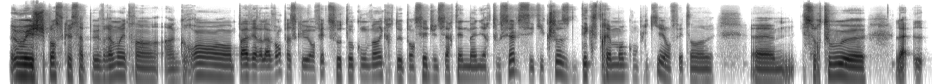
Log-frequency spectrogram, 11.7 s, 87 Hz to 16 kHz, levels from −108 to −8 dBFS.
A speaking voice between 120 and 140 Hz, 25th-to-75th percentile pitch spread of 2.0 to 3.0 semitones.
Yes: low, 135 Hz; narrow, 2.5 semitones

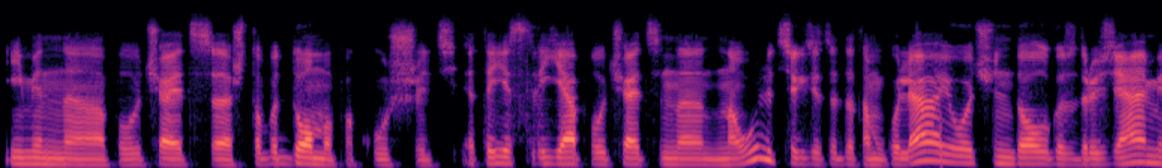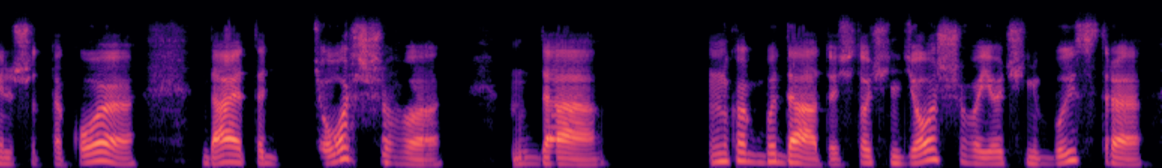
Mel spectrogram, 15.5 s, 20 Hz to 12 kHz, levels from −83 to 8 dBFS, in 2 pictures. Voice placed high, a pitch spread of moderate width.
No: low, 120 Hz; average, 3.4 semitones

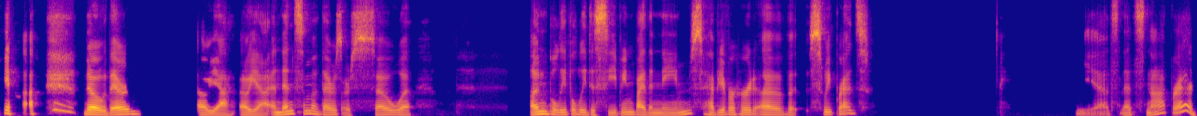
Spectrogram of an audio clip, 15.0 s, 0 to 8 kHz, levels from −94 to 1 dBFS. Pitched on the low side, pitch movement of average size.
No: medium, 145 Hz; average, 3.0 semitones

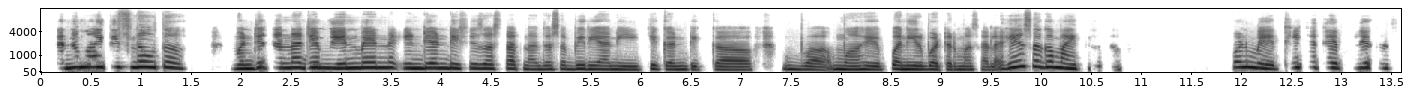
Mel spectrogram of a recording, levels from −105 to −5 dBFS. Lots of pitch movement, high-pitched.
Yes: wide, 6.7 semitones; very high, 250 Hz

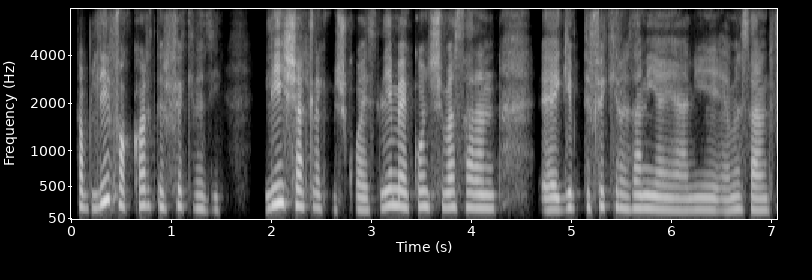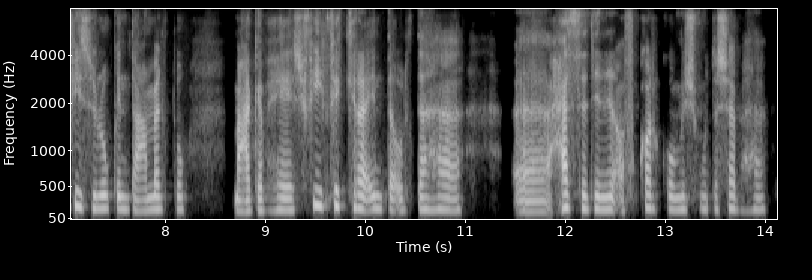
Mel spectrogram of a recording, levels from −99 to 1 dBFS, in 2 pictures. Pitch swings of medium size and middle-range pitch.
Yes: average, 3.1 semitones; medium, 180 Hz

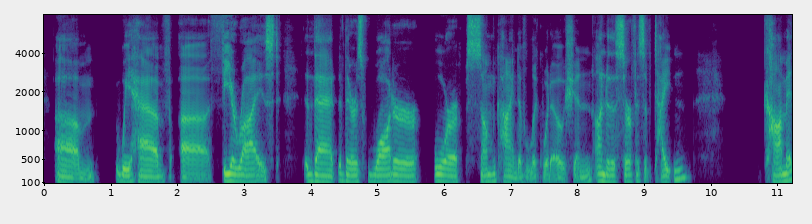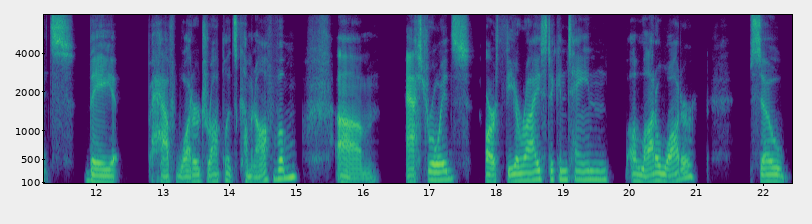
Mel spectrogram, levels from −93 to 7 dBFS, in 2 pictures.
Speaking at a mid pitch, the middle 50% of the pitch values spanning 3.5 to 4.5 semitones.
No: low, 115 Hz; average, 3.8 semitones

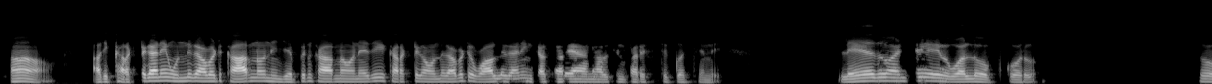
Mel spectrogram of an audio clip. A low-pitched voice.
Yes: low, 130 Hz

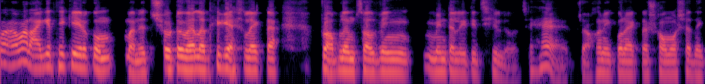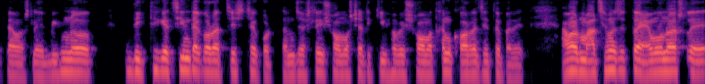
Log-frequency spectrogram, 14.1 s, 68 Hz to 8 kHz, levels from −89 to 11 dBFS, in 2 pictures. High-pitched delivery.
No: low, 135 Hz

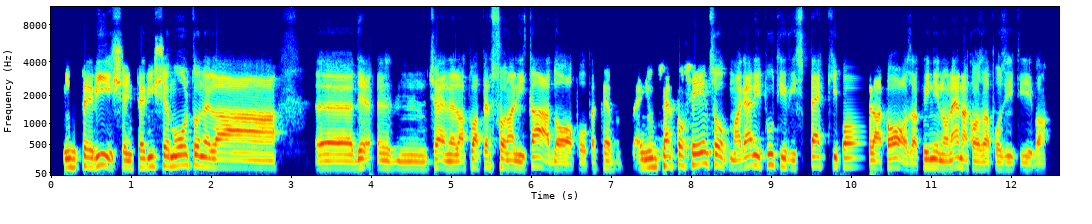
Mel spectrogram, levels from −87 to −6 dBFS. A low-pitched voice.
Yes: low, 120 Hz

